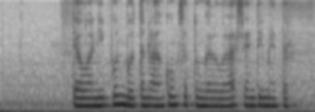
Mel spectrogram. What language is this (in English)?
Javanese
